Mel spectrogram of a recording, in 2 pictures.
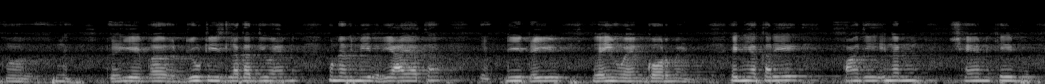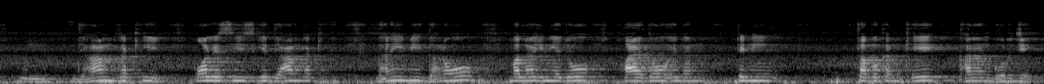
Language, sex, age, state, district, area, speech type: Sindhi, male, 60+, Rajasthan, Ajmer, urban, spontaneous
